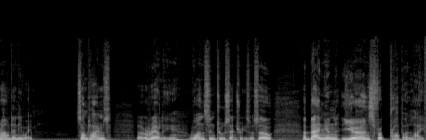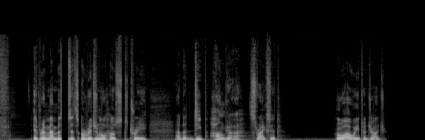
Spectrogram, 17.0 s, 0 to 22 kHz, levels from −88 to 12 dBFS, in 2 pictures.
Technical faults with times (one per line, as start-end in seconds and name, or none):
9.75-9.89 playback stall
9.89-10.41 time-compressed catch-up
